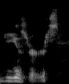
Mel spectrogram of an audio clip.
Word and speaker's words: guisers: In Scotland, the groups of young men were called, it's spelled G-U-I-S-E-R-S, but it's pronounced geezers.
